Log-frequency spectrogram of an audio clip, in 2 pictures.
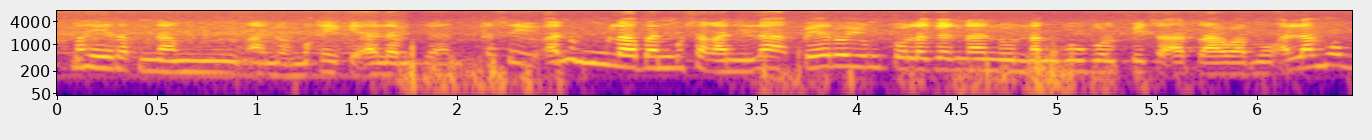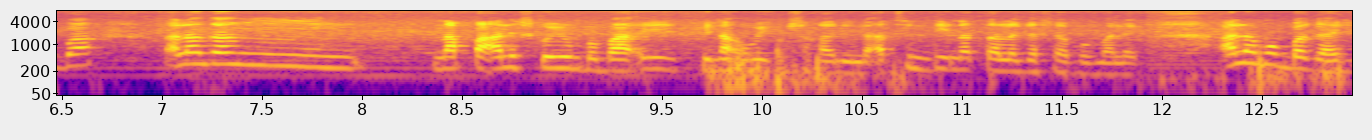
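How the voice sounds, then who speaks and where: A woman vlogger casually telling a personal story to her viewers, chatty and full of fillers. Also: mid-range voice. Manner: chatty, addresses viewers as guys, many fillers like ano. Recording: noisy background.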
